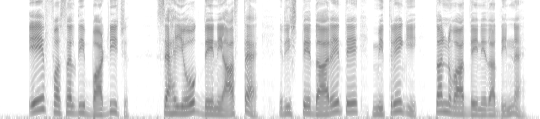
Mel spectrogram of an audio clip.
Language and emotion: Dogri, neutral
